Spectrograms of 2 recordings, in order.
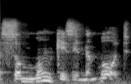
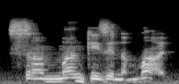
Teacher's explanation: there's no difference in the vowel between foot and strut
